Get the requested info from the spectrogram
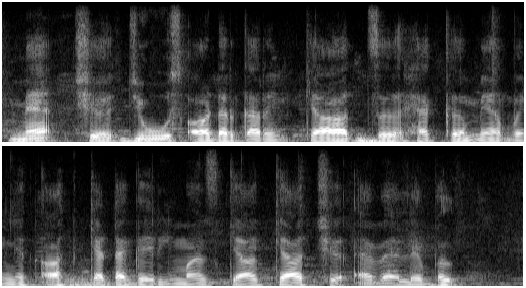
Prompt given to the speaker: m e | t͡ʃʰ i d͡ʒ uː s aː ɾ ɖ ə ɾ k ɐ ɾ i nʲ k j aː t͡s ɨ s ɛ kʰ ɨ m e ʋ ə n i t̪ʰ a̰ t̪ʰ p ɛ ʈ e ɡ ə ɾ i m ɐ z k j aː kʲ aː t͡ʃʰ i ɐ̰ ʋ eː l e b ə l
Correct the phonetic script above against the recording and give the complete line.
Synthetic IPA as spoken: m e | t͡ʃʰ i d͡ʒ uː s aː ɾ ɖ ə ɾ k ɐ ɾ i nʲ k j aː t͡s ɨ h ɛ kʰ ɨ m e ʋ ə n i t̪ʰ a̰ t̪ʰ k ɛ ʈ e ɡ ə ɾ i m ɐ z k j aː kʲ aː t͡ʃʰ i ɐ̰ ʋ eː l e b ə l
